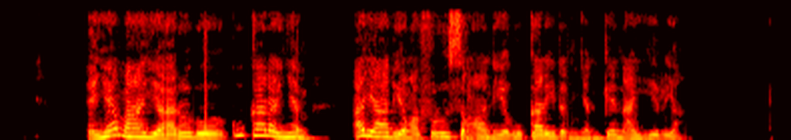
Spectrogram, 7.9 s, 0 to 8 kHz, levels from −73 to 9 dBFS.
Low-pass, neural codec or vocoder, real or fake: 7.2 kHz; vocoder, 22.05 kHz, 80 mel bands, WaveNeXt; fake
